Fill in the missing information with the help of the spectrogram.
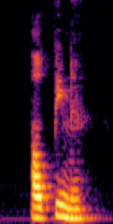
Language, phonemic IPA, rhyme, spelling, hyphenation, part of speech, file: Dutch, /ˌɑlˈpi.nə/, -inə, alpine, al‧pi‧ne, adjective, Nl-alpine.ogg
- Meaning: alternative form of alpien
